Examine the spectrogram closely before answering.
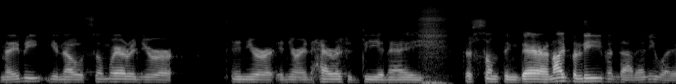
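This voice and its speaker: In an Irish accent, a man speaks at a moderate pace in a medium pitch with a monotone, flat intonation. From Ireland. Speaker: film director. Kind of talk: interview.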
